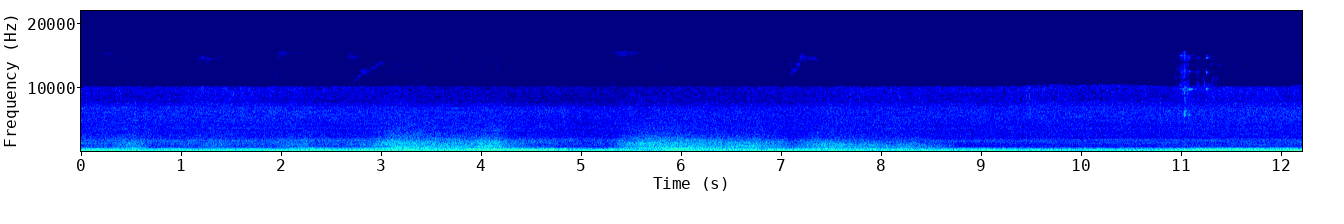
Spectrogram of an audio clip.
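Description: Tyres roll and hiss on a paved road.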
